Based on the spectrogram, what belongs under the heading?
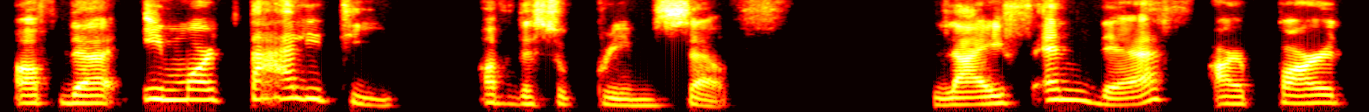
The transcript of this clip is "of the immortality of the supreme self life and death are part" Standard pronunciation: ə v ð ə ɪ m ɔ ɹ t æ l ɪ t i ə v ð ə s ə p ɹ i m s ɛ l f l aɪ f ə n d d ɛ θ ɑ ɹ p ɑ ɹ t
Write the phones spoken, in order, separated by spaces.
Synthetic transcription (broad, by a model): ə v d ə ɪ m ɔ ɹ t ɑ l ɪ t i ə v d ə s ə p ɹ i m s ɛ l f l aɪ f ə n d d ɛ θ ɑ ɹ p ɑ ɹ t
